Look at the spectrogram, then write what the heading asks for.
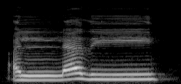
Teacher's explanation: اللہ، اللہ، ذال دیر یا ذی، ذال کو نرمی سے ادا کریں گے۔ زبان کی نوک جب اوپر والے دانتوں کے سامنے والے دو دانتوں کے کنارے سے لگے گی تو اس وقت ذال ادا ہوگا۔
